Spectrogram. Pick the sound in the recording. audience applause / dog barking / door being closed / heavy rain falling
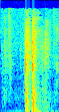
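door being closed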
